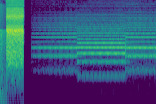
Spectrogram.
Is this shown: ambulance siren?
yes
